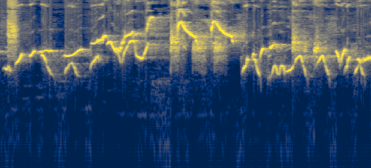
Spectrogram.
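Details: Oriental magpie-robin kept as a pet singing loud, looping slurred whistles that rise and fall, with a sudden high sweeping phrase midway and bouncy warbling notes toward the end.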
